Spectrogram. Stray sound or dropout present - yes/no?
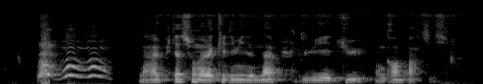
yes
